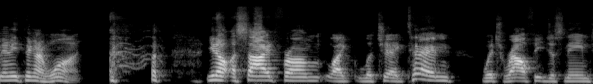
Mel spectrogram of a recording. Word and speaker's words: Ledaig: It looks like Ledaig 10, Ledaig, but it's pronounced Lecheg 10.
